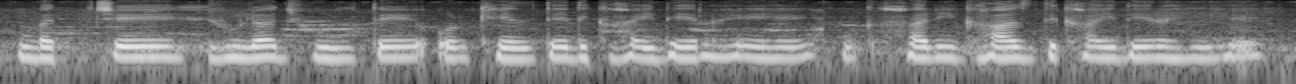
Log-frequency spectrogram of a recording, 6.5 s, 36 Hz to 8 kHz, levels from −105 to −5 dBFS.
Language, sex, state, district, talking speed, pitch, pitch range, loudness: Hindi, female, Rajasthan, Nagaur, 150 wpm, 195 Hz, 195-200 Hz, -26 LUFS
